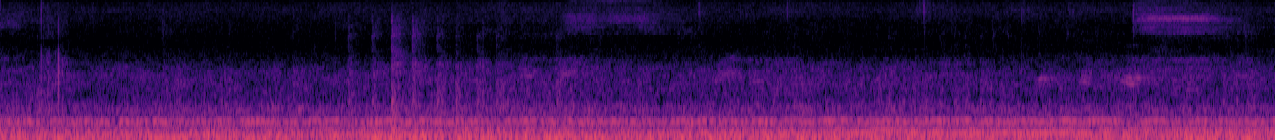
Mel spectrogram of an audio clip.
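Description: Steady low rumble of a regional passenger train running along the track, heard from inside the carriage.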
